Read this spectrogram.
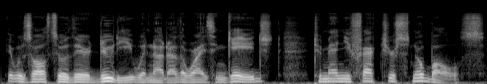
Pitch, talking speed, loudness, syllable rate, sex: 115 Hz, 160 wpm, -18 LUFS, 5.4 syllables/s, male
